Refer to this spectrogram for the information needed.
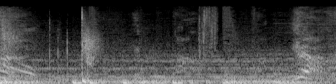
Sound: men grunting

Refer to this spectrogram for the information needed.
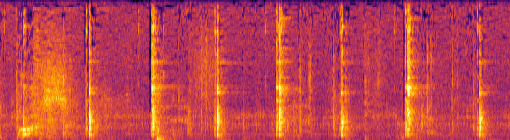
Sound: ticking and whirring

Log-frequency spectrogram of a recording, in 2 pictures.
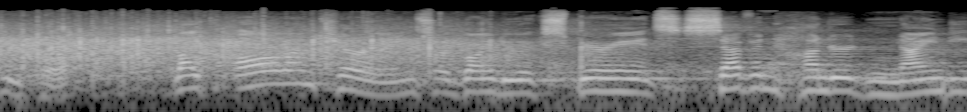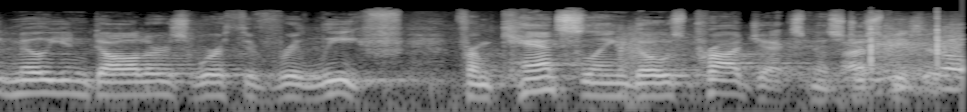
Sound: applause

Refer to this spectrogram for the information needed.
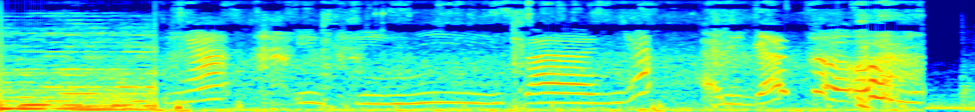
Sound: rabbit sound

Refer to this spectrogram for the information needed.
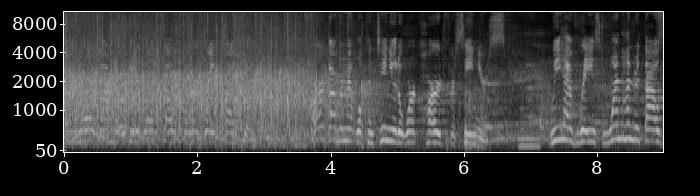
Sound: some applause

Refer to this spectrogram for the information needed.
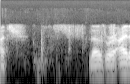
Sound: moment of silence

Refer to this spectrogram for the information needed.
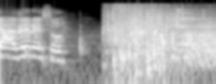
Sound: splashing

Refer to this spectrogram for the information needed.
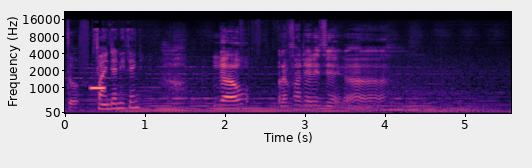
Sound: Lee gasps

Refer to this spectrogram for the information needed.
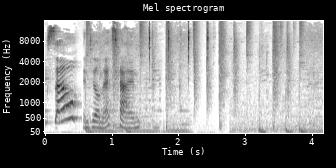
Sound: snipping with fingers

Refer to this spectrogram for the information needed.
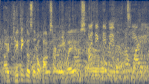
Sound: class chatter

